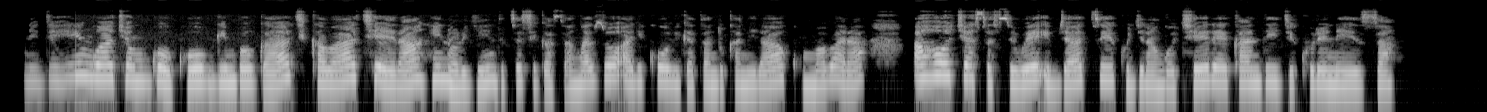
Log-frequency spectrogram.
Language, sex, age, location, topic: Kinyarwanda, female, 18-24, Huye, agriculture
